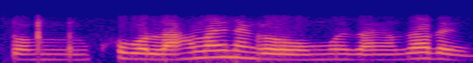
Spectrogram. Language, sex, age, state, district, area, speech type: Bodo, female, 30-45, Assam, Kokrajhar, rural, conversation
